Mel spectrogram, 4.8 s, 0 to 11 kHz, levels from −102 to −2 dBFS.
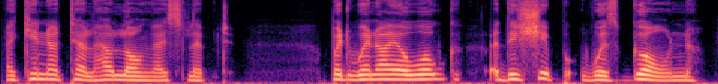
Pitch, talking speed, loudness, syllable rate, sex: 170 Hz, 190 wpm, -17 LUFS, 4.9 syllables/s, female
